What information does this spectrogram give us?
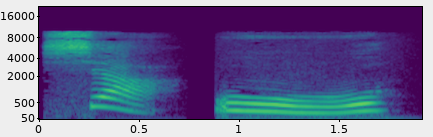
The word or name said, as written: xia4wu3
